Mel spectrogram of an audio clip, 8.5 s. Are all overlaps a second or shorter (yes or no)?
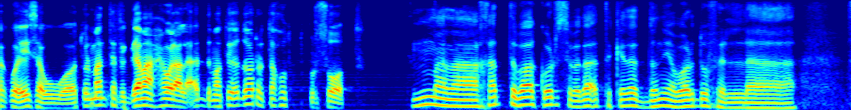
yes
